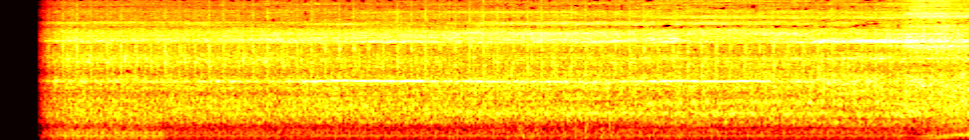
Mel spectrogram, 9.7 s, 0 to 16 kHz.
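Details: 1980 Jeep CJ7 engine running: a fast, light tick of about three per second over the idle; a ticking noise of unknown cause.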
